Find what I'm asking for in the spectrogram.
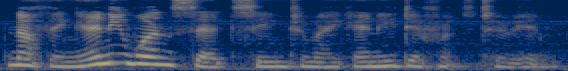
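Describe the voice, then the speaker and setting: A woman reading a children's story aloud as an expressive storybook narrator. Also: mid-range voice, fairly quick, slightly rough, rough recording.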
